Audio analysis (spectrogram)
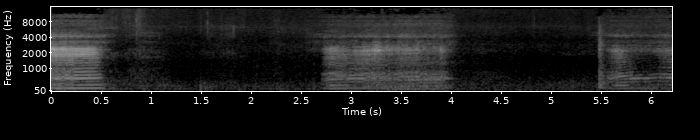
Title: Funny snoring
